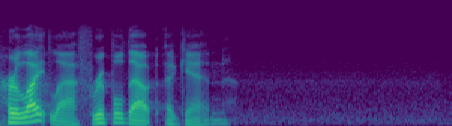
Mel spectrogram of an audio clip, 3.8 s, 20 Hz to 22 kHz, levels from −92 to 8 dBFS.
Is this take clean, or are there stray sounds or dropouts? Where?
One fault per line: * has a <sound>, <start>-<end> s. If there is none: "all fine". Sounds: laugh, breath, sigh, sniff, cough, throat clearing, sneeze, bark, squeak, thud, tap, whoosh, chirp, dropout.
all fine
